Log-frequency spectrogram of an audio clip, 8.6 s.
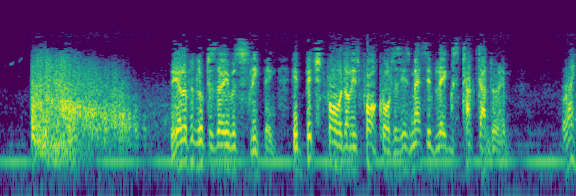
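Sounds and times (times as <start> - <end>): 
gunshot: 0.5 - 2.1
speech: 2.6 - 7.7, 8.4 - 8.6.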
